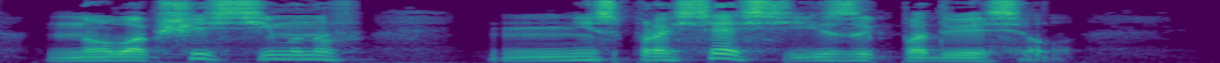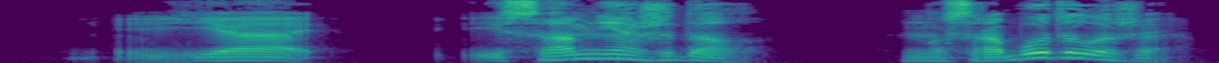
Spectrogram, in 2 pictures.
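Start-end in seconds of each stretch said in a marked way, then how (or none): none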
